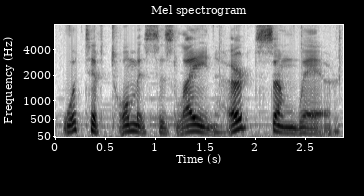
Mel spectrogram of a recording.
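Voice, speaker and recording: A woman's voice: deep voice, unhurried, faint music behind. A woman voicing a determined, eager male engine in a bedtime story, with an English accent. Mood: urgent. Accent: put-on English. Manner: urgent, excited exclaiming.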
